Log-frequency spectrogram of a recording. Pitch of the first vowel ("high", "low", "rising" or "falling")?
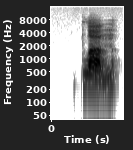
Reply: low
